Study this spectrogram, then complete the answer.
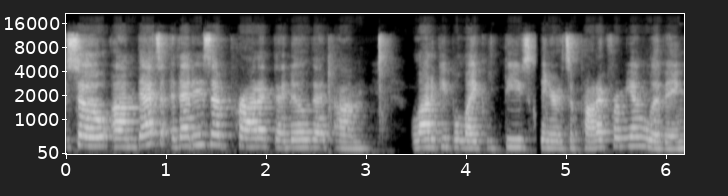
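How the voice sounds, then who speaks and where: A normal speaking voice with an American accent and ordinary pitch variation. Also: woman, fairly high pitch for a woman, moderate pace. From US, Florida. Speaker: essential oils and meditation educator. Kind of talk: live stream interview. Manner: casual, many fillers.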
